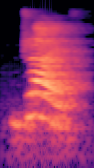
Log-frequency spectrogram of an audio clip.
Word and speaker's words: drive: The board गिव ड्राइव, the ending spelling is ive, here also ive. What is the pronunciation of this? Give. And what is the pronunciation of this word? Drive. Yes, give, drive. Here it is giving the sound of give, but here the sound is quite different, drive.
